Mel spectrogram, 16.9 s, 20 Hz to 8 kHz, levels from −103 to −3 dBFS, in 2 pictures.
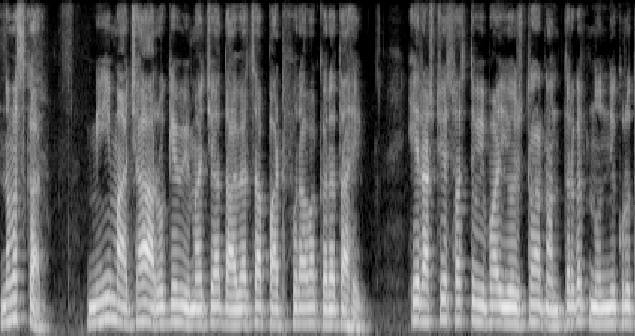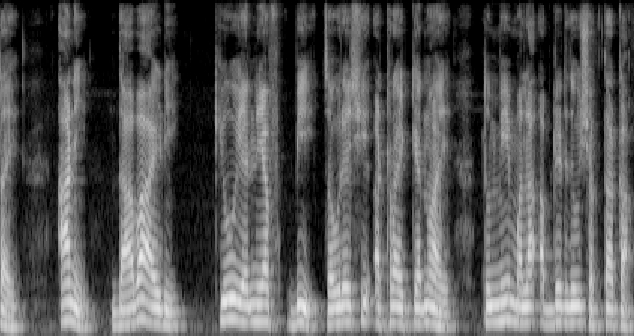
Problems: background sounds at intervals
